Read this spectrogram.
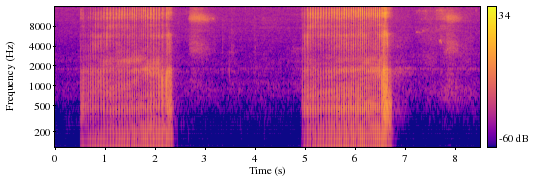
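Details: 11.5-year-old senior female pug asleep and dreaming gives two long, loud, rattling inspiratory snores about two seconds each, with soft quiet out-breaths between; snoring.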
